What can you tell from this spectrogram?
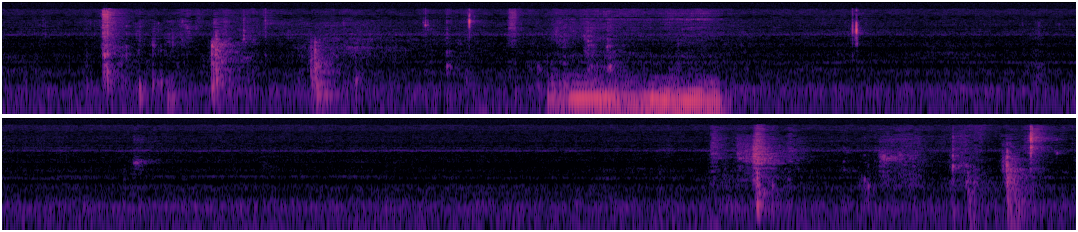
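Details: A Golden Retriever gives a single low, rumbling grunt of contentment, a happy noise after getting a tasty treat, in a quiet room.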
